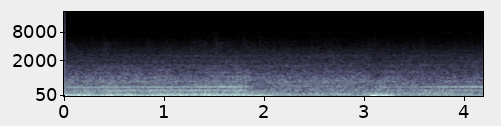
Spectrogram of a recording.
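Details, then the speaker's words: 1988 Volvo 244 (240) on test drive after tightening front wheel bearings and replacing transmission mount: steady mid-pitched rear axle whine over road rumble at cruising speed, around 80 km/h, fades then returns; maybe slightly better, cause not found. "It's still a whine. I was wondering if it would make a difference to the whine on the back end."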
